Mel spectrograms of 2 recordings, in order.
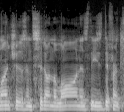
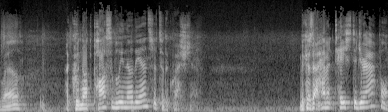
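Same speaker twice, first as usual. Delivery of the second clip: put-on thick German accent, higher; 5 semitones higher than usual. Speaker retells Dr. Tillich answering a man's question: Dr. Tillich's thick German accent. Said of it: "in his thick German accent".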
